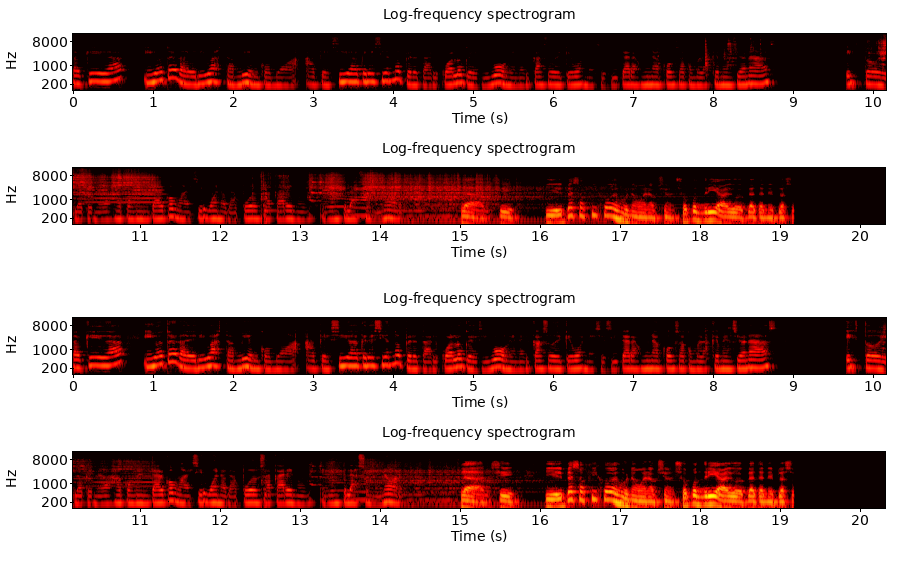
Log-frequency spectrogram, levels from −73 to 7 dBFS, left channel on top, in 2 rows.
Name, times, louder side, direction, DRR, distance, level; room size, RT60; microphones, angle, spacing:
voice 1, 0.0-8.8 9.7-14.3, right 3 dB, 50° right, 1.1 m, -43 dB
sound 1, 7.3-7.4 7.9-8.6 9.9-11.4 11.9-12.0 12.4-18.6, left 8 dB, 40° left, 0.9 m, -47 dB
voice 2, 15.0-15.8 16.1-19.2, right 4 dB, 70° right, 0.6 m, -30 dB
head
